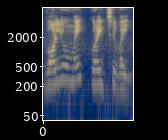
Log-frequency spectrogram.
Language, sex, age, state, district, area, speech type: Tamil, female, 30-45, Tamil Nadu, Sivaganga, rural, read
